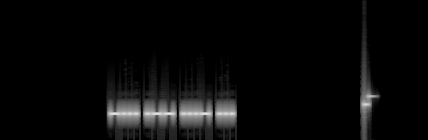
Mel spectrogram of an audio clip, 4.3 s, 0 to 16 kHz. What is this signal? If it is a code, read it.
Morse code, heard as a keyed tone, about 37 wpm, 700 Hz. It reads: BWVS
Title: Four Challenging Letter-Number Combinations 40wpm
